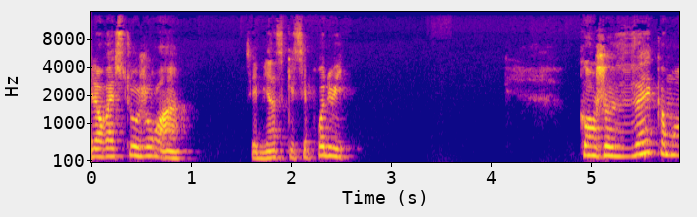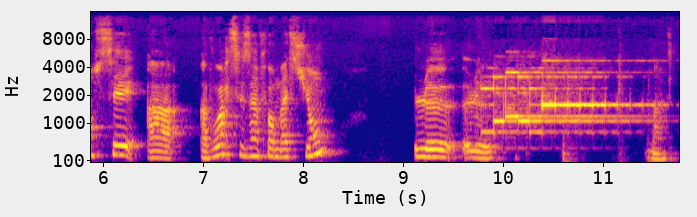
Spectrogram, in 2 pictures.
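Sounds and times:
speech: 0:00.0 - 0:01.0, 0:01.6 - 0:02.7, 0:04.9 - 0:08.4, 0:09.1 - 0:10.7, 0:11.4 - 0:11.7
mobile phone electronic ringtone: 0:09.8 - 0:11.7.

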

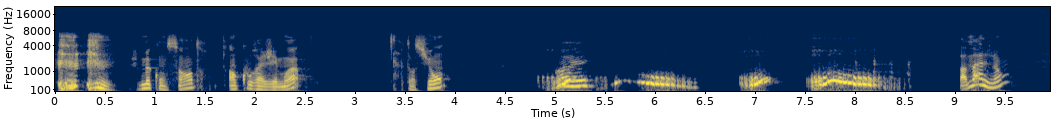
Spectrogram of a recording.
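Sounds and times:
speech: 0:00.8 - 0:02.6, 0:03.5 - 0:04.0, 0:04.8 - 0:05.6, 0:09.0 - 0:09.6
person imitating a cooing pigeon: 0:04.8 - 0:08.7.

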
